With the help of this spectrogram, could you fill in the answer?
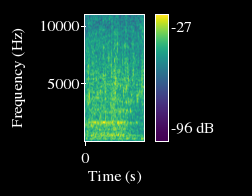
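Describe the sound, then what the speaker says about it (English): Water from a small pump-fed DIY backyard waterfall splashes steadily onto a flat rock, a continuous close hiss of trickling, pouring water with no break. "What I do like is that left-hand side, the way it splashes on that flat rock."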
